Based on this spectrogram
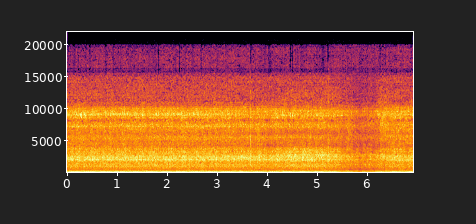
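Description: Loud, steady low rumble with a rough, even beat of roughly four per second; the air conditioner is running abnormally noisy, cause unclear.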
